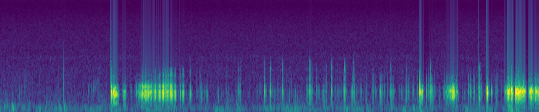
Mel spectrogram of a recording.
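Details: Stomach sounds recorded during a stomachache after Christmas dinner while the person slept: gurgling, bubbling rumbles with bursts of clicks and squelches; active bowel sounds.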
